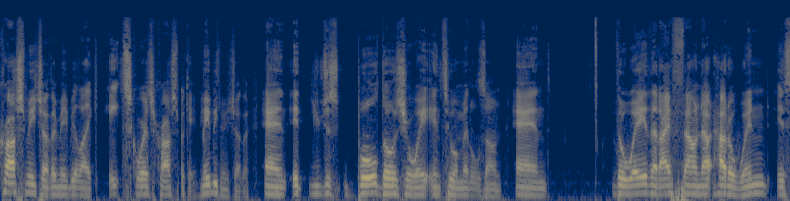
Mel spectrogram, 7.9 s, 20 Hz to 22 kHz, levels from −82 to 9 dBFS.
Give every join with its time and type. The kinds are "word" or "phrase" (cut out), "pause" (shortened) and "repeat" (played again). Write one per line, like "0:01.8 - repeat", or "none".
0:01.8 - phrase
0:02.2 - phrase
0:02.6 - pause
0:05.1 - pause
